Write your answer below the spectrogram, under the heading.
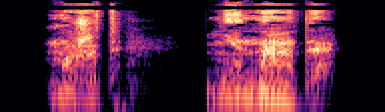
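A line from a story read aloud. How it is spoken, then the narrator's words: Whispered question. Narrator (Russian): шепотом спросил Гоша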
